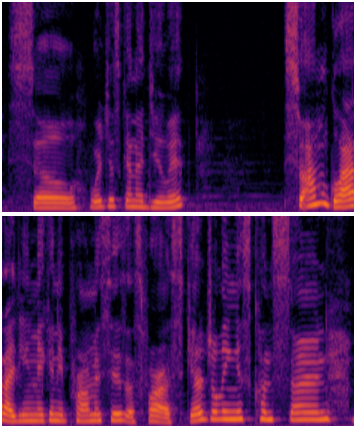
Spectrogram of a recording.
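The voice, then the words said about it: Tired voice, dry throat. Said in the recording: “you could probably hear in my voice, I'm a little tired and it's coming through in my voice. My throat is a little dry”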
